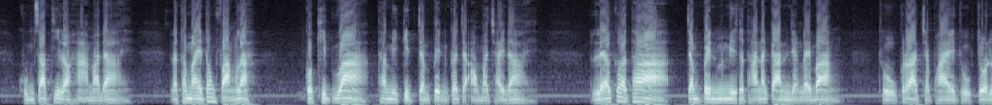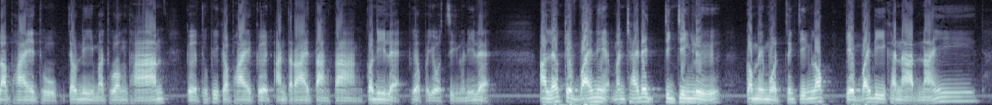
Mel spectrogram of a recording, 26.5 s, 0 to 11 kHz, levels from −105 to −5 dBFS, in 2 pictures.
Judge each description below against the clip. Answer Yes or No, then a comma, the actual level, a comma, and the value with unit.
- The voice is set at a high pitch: No, low, 100 Hz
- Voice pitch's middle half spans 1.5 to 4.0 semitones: No, average, 4.4 semitones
